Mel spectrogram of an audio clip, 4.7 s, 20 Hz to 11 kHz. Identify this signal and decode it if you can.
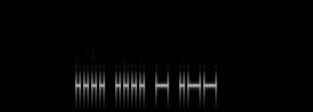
Morse code, heard as a keyed tone, about 20 wpm, 700 Hz. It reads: HHTW
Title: Four Challenging Letter-Number Combinations 20wpm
